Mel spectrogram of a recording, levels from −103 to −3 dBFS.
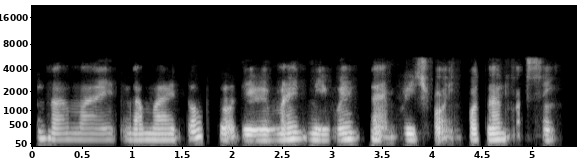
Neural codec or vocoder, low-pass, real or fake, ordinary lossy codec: codec, 16 kHz, 6 kbps, DAC; 5.4 kHz; fake; AAC, 48 kbps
